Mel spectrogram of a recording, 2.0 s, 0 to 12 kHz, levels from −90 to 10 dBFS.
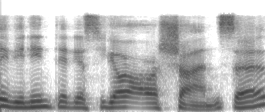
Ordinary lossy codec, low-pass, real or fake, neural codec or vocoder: Opus, 64 kbps; 7.2 kHz; fake; codec, 16 kHz, 0.8 kbps, ZipCodec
